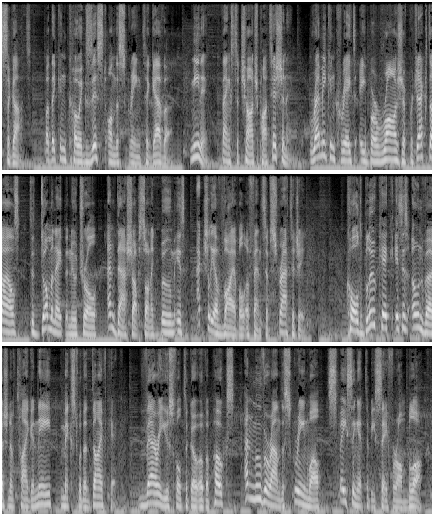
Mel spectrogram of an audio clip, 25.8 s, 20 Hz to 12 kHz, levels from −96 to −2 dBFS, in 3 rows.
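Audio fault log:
throughout resampler restarted on every block: the converter was reset at each 20 ms block and filled each block's edges with wrong neighbouring samples. The edge errors repeat 50 times a second, a rate set by the 20 ms block length in a 48 kHz to 24 kHz conversion, and sound as a buzz that is present only under the signal.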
